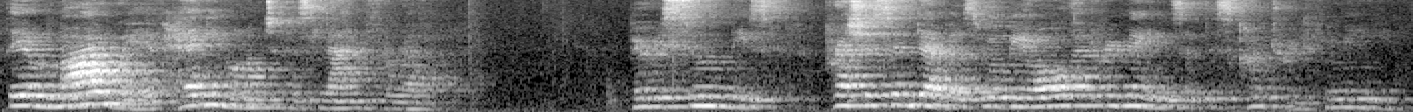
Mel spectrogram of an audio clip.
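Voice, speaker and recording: Woman performing a high-voiced colonial gentlewoman, echoey hall. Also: normal speed, lightly acted. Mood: wistful gratitude. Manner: theatrical, earnest, emotive, formal diction. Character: grieving, nature-loving 18th-century colonial gentlewoman reading her diary. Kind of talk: dramatic stage monologue reading of a diary. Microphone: distant room microphone. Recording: very echoey hall, distant mic, background hiss.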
